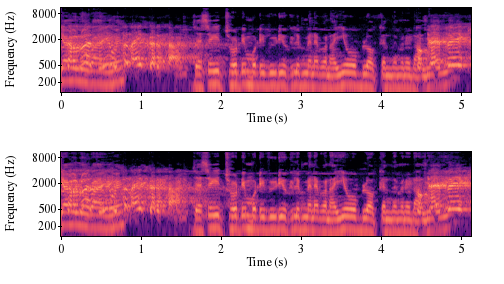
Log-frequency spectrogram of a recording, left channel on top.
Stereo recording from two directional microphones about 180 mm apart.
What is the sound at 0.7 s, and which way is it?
Radio, 70° right (ahead or behind).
